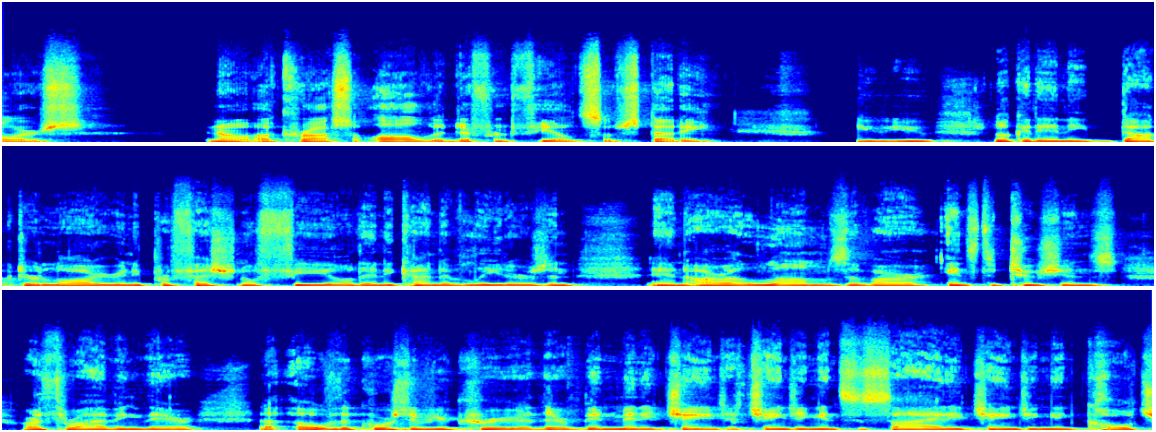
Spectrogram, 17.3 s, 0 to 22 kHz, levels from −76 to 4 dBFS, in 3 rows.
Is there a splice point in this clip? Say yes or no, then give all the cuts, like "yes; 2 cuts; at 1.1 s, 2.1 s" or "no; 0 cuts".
yes; 1 cut; at 4.3 s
